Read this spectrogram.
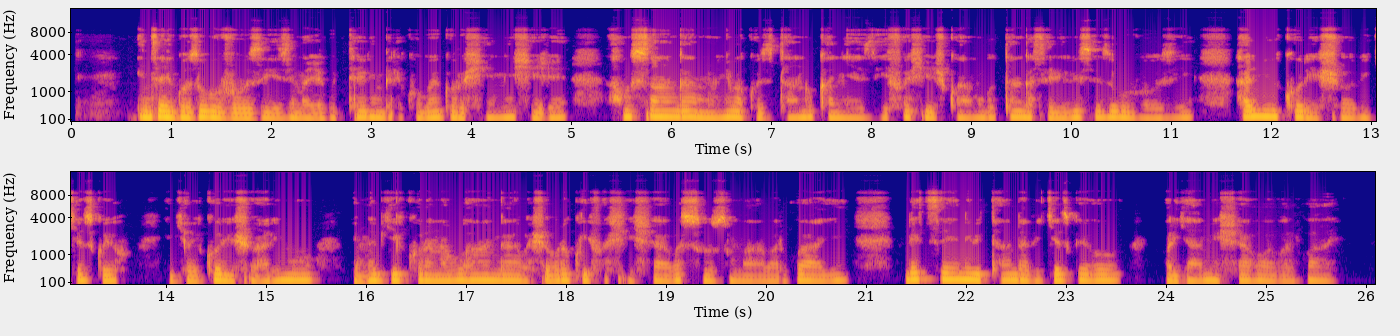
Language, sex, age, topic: Kinyarwanda, male, 18-24, health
